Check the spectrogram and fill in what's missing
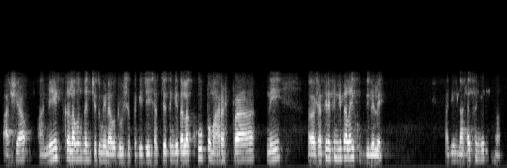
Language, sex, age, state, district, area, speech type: Marathi, male, 18-30, Maharashtra, Pune, urban, conversation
